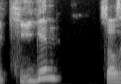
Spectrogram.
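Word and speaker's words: Keoghan: pure way yeah yeah because I've been corrected before like people are like no it's Keegan and I'm like I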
